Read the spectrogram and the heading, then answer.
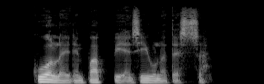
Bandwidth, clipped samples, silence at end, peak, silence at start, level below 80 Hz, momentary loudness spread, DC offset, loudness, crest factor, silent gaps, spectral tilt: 16 kHz; under 0.1%; 0.55 s; -6 dBFS; 0.35 s; -48 dBFS; 9 LU; under 0.1%; -23 LUFS; 18 dB; none; -5 dB/octave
